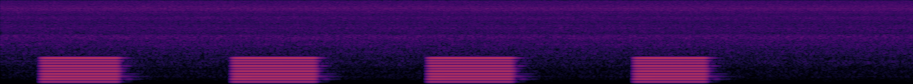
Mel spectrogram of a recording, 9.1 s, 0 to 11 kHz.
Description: Ship horn signal, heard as a ship's horn, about 100 Hz. 4 short. At sea: a pilot vessel's identity signal in fog.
